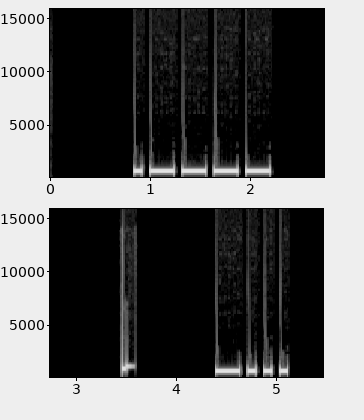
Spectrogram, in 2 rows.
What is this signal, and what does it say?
Morse code, heard as a keyed tone, about 15 wpm, 700 Hz. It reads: 1 B
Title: Single Character (Letter:Number:Punctuation:Prosign) Alt 15wpm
